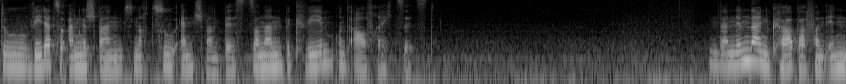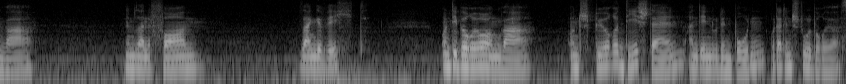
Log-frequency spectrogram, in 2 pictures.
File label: German Breath Sound Body, guided meditations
